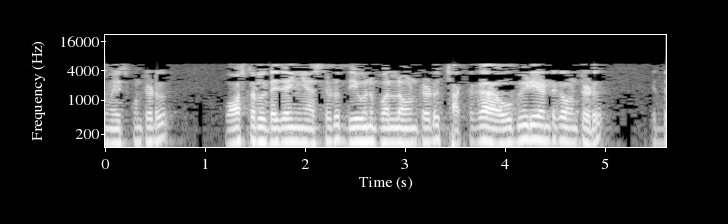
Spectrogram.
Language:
Telugu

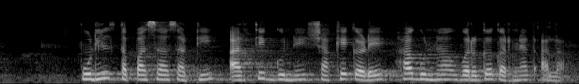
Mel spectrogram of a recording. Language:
Marathi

